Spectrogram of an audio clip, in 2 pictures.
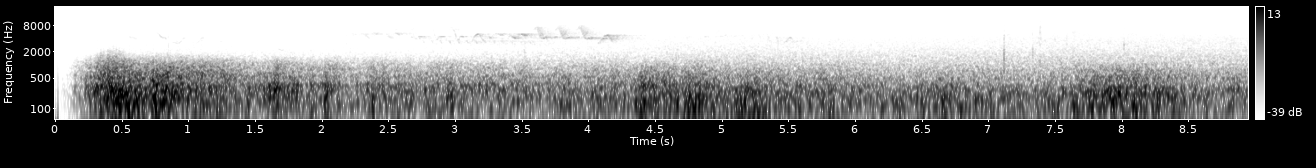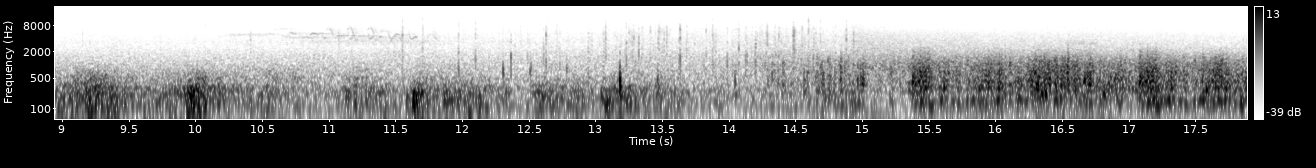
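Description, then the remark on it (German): A thunderstorm rumbles on continuously with deep, rolling thunder over steady, loud rain, with gusts of wind buffeting the microphone and no voices throughout. “Können wir noch bitte für Herrn Ritter mal ein zusätzliches Gewitter bekommen?”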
